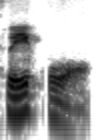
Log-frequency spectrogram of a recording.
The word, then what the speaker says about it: 水果: Kalau ini yang artinya air, shui, nada ketiga. Tapi karena dia bergabung sama kuo, jadi kita bacanya adalah shui kuo.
